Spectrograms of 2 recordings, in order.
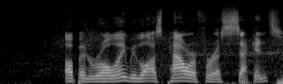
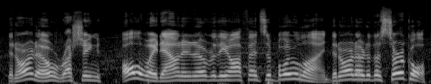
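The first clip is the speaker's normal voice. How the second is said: building excitement; 6 semitones higher, 6 dB louder than usual. Acted. Rush toward goal.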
